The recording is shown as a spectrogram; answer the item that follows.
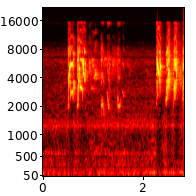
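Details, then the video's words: Young lovebird calling to encourage other lovebirds to sing, with a cluster of scratchy high chirps, a quieter twittering passage, then a quick string of four sharp shrill notes. "pancingan lovebird paud rajin bunyi... merangsang lovebird lain lebih gacor"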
